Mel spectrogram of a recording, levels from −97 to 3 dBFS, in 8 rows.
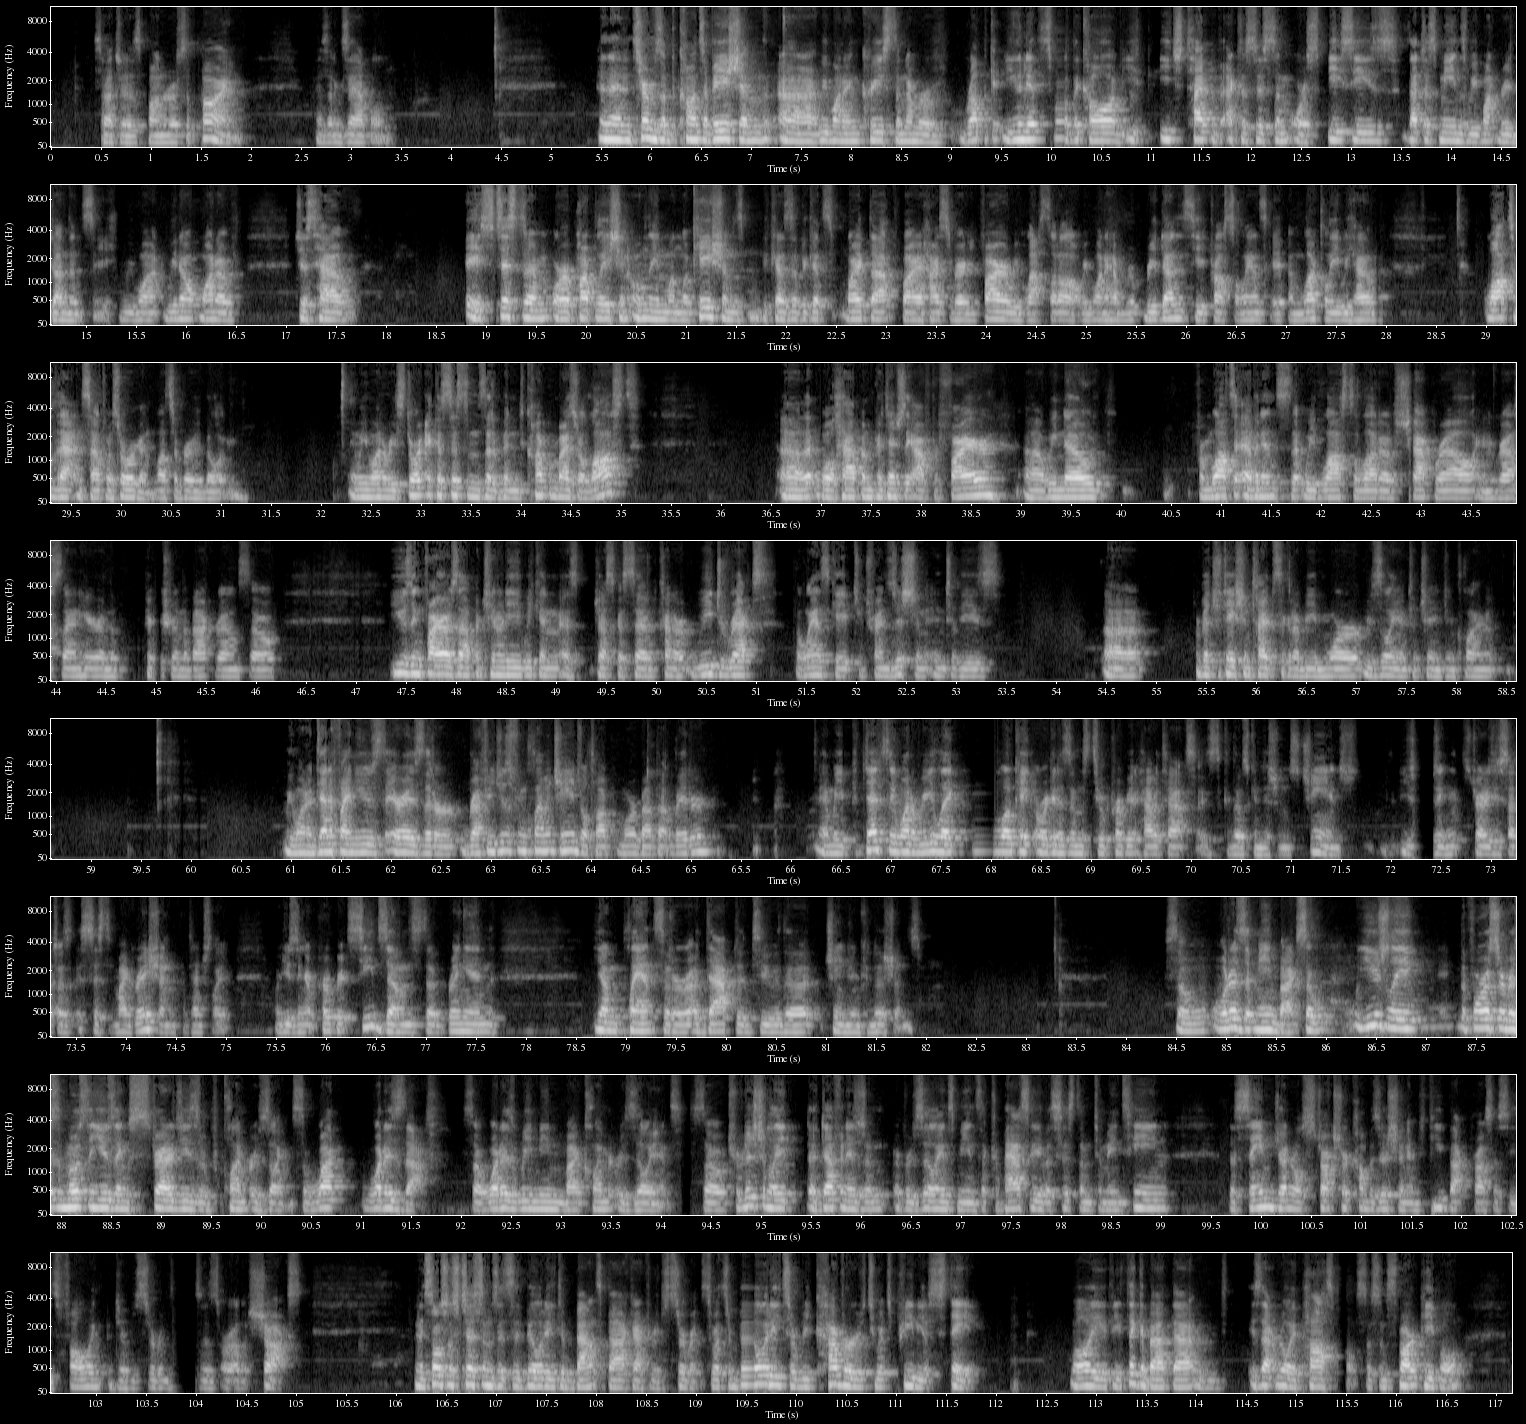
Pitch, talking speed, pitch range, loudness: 130 Hz, 160 wpm, 120-145 Hz, -24 LUFS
